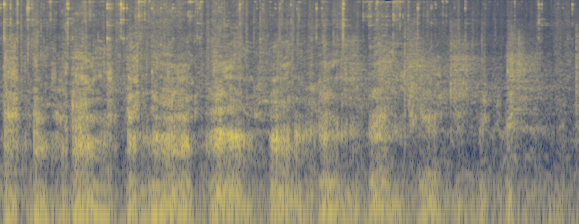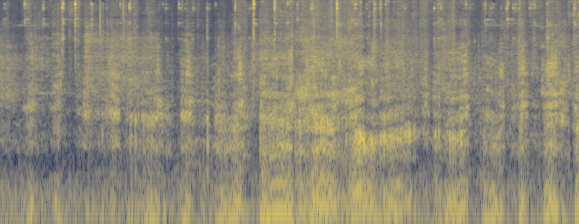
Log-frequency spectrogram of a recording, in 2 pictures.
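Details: Playful tug over a tennis ball between dogs Hildy, yellow, and Harvey, chocolate: a steady stream of throaty growls and short gruff huffs, roughly two per second, rising and falling in loudness.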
